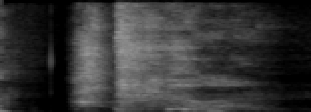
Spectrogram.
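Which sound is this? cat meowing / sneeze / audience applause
sneeze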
